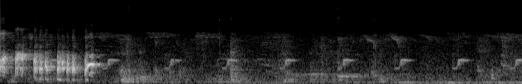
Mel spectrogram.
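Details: White-breasted waterhen (ruak-ruak) lure call: a brief loud harsh burst, then a steady series of short upward-hooked notes about every half second.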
